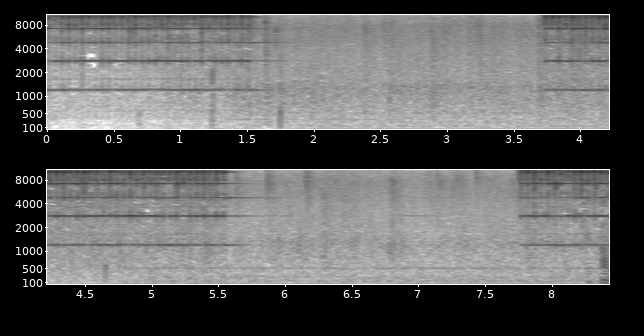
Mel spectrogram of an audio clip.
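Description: In a horror video game about working at a strange burger shop, a telephone rings in repeated bursts of a bright, trilling bell separated by pauses, clear and fairly close, with no talking.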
